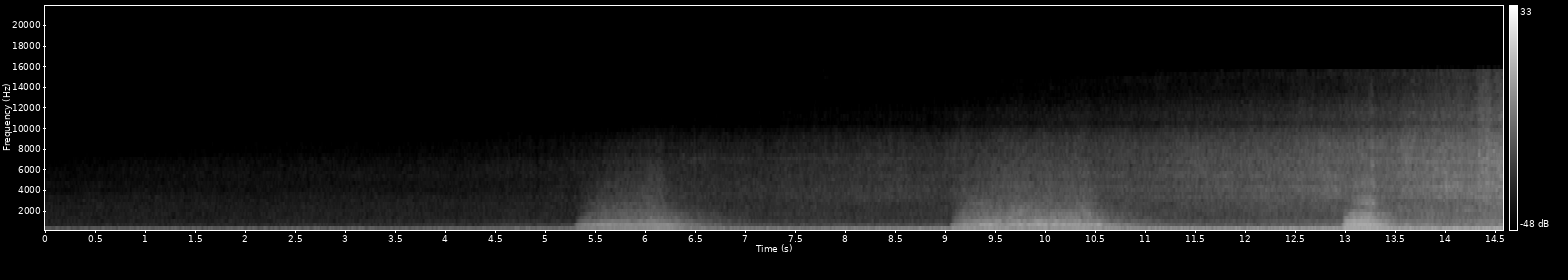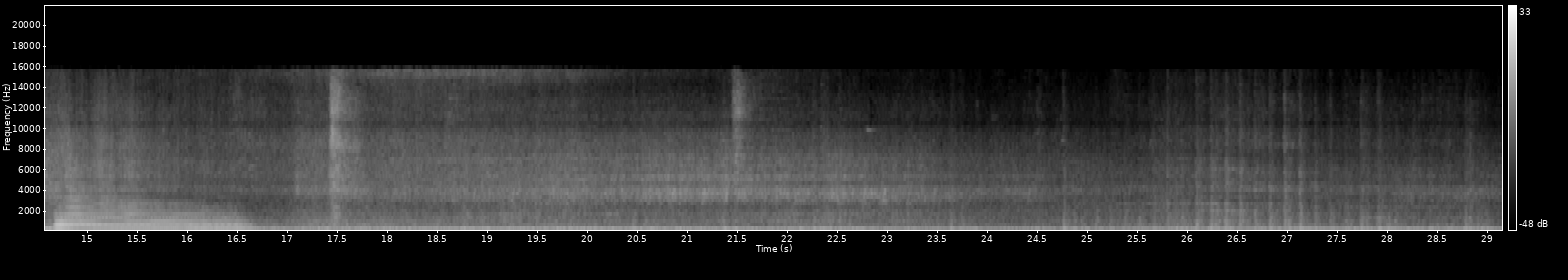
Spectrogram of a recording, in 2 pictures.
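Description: Norfolk Southern diesel freight locomotives approaching, sounding the multi-note air horn in the grade-crossing pattern long, long, short, long, the signal for a road crossing ahead. The engine rumble grows louder as the locomotives pass close by, followed by double-stack intermodal container cars rolling past with steady wheel and rail clatter.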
